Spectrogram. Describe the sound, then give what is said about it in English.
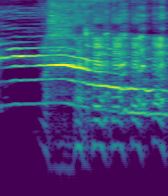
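A voice imitates cats caterwauling: a drawn-out, wavering yowl that slides slowly downward in pitch and swells into a pulsing, strained wail, fairly loud for under two seconds. “And so I get this thing, and it's like, you know, all the cats are out by the window.”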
